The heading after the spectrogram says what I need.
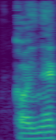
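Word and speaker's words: Koiné: Coine con K y acento en la E.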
